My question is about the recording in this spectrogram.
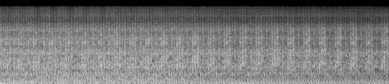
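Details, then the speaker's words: BMW E61 530xd with M57 diesel at about 400k km, morning cold start: loud clatter with an uneven, lumpy beat. The timing-chain rattle wasn't heard this time; faulty injectors are suspected. "But I think he has an issue with some of the injectors, because it's running a little bit rough."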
